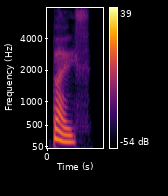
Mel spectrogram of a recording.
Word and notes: BOB: British English

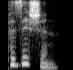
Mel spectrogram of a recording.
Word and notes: ZOOS: British English

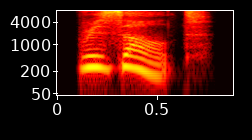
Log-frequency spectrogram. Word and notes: ZOOS: British English

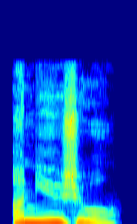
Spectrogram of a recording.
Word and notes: GENRE: British English

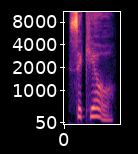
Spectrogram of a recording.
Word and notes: CURE: British English

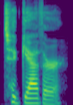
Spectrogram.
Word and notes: gig: American English

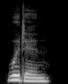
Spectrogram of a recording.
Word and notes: FOOT: British English

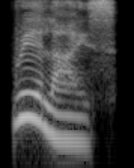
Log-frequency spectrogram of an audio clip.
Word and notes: ZOOS: British English

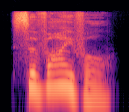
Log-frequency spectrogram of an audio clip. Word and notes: VERVE: British English

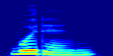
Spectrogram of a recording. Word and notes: foot: American English

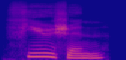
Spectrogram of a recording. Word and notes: genre: American English

